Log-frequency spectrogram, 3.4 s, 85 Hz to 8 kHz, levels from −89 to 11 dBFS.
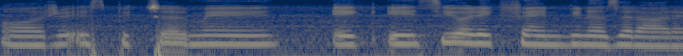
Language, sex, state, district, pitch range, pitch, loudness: Hindi, female, Uttar Pradesh, Hamirpur, 220-235 Hz, 225 Hz, -37 LUFS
